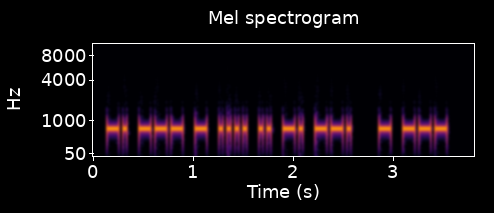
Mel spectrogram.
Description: Morse code, heard as a keyed tone, about 37 wpm, 700 Hz. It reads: NOTHING TO
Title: Speed-Racing - Sets of 5 Words 30wpm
